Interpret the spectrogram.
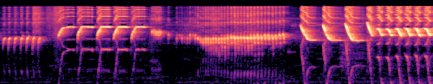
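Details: Male canary singing in an energetic rolling style with sharp shot notes, suited as a tutor for young canaries: a high buzzy trill, then repeated downward-swept whistles, a long rolling warble and fast bright note series.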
